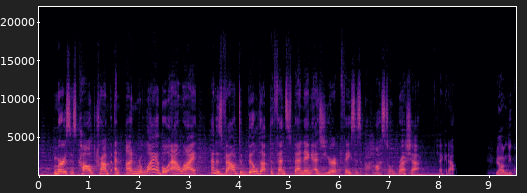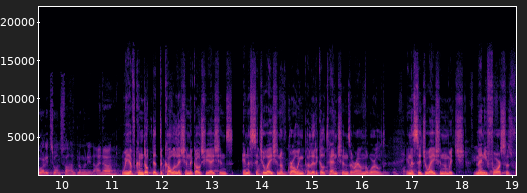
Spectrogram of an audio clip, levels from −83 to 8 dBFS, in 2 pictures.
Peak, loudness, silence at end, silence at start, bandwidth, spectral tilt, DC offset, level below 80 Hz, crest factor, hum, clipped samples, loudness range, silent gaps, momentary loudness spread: -6 dBFS; -26 LUFS; 0 s; 0 s; 17 kHz; -4.5 dB/octave; under 0.1%; -44 dBFS; 20 dB; none; under 0.1%; 9 LU; 8.63-8.92 s; 13 LU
